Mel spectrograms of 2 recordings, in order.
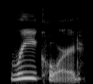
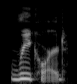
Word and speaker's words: record: than others for example in the word record when it's used as a noun the stress is on the first syllable record but when it's used as a verb the stress is on the second syllable record misplacing the stress can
